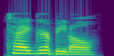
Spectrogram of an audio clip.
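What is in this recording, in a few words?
"tiger beetle", British English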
